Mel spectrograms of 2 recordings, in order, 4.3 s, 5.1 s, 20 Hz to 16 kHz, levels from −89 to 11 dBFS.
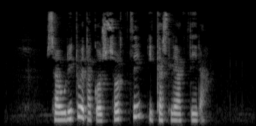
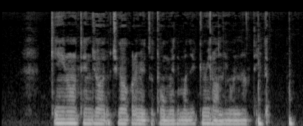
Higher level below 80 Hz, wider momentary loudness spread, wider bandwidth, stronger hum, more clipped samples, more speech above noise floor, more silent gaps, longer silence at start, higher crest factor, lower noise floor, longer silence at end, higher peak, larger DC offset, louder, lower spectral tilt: second, -80 dBFS vs -42 dBFS; first, 11 LU vs 5 LU; about the same, 11.5 kHz vs 11.5 kHz; neither; neither; first, 46 dB vs 29 dB; neither; first, 0.8 s vs 0.45 s; about the same, 20 dB vs 18 dB; first, -73 dBFS vs -54 dBFS; first, 0.85 s vs 0.15 s; about the same, -8 dBFS vs -8 dBFS; neither; about the same, -27 LUFS vs -26 LUFS; second, -4 dB/octave vs -6 dB/octave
